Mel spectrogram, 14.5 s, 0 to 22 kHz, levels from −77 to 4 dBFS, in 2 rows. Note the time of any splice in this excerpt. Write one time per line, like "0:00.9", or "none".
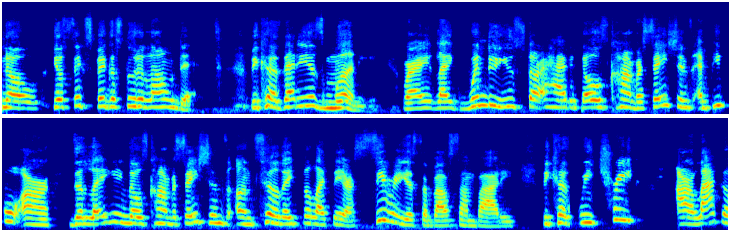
none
